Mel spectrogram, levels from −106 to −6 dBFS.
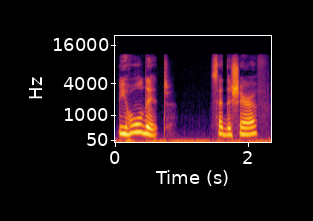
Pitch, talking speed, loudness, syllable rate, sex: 230 Hz, 130 wpm, -19 LUFS, 4.2 syllables/s, female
